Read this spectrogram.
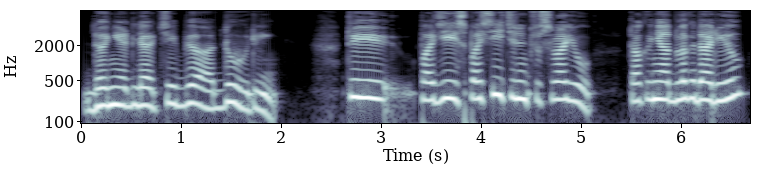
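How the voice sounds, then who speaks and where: A woman voicing a stout, fierce old village woman who scolds loudly and sharply. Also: a little high, a little slow, no echo, studio quality, pitched above the performer's own voice, lightly acted. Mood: chiding.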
